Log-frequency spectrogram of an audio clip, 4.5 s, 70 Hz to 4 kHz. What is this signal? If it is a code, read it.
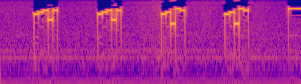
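Five-tone selective call (ZVEI), heard as quick runs of five tones, tones of about 70 ms. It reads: 89050 89050 89330 89330
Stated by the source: ZVEI five-tone selective call received on SDR, from audio.f85360.feuerwehr-orlamuende.org (Feuerwehr Orlamünde fire service).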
